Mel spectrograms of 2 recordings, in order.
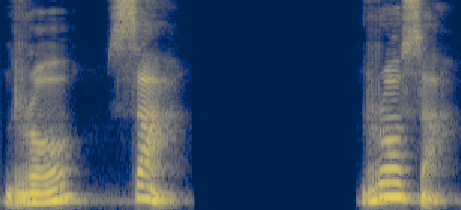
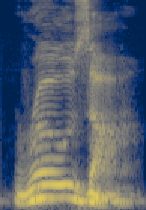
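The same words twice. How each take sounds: First: Rosa with pure O and A; pure Spanish vowels. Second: Rosa with an English oh-glide and a Z; wrong gliding vowel. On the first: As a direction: say Rosa with clean short vowels and a light R. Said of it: "Repeat after me". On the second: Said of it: "saying it like rosa". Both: Shown as a demonstration.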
